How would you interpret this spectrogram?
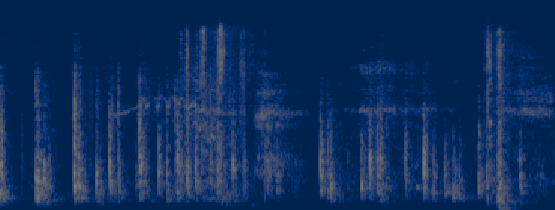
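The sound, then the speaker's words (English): Horses neigh and whinny while hooves clop unevenly on hard ground, mixed with a few dull thumps, moderately loud, with no talking; the horses are being left at the back of a small roadhouse. “the outlaws left their horses in back of the small roadhouse and followed Chet to the front door”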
